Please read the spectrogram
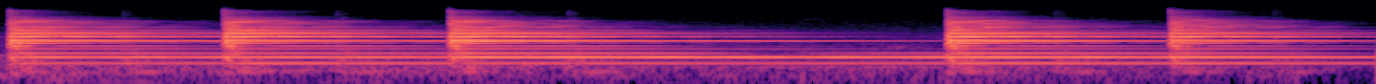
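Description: A single large church bell tolling, every strike on the same note and ringing on as it fades. It strikes three times about a second and a half apart, pauses, then strikes twice more.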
